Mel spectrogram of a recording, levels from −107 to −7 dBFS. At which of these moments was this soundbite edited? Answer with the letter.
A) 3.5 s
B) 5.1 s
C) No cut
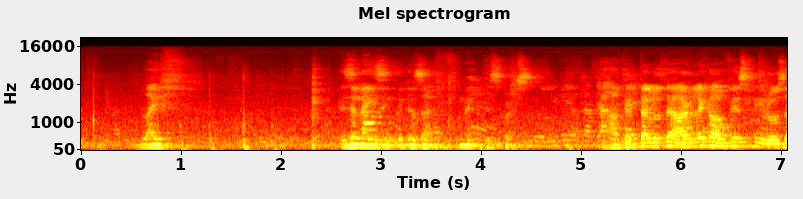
B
